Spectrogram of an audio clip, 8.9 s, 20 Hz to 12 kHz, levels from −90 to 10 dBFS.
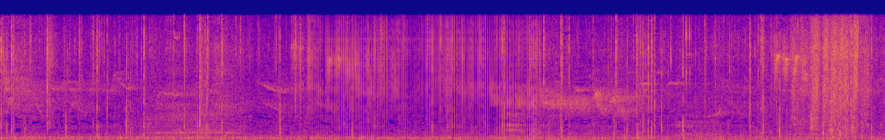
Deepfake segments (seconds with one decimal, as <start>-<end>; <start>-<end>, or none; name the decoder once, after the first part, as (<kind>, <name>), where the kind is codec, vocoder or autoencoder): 3.1-5.4 (vocoder, BigVGAN v2)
